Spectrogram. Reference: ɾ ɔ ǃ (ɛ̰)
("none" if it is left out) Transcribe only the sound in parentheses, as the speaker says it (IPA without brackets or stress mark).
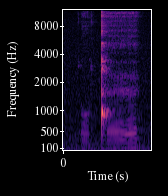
ɛ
